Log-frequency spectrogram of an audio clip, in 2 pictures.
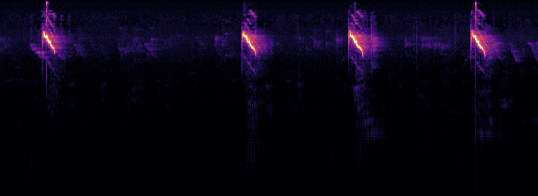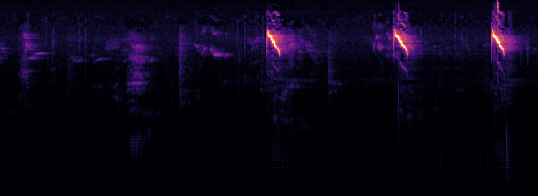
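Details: Lombok kecial kuning, a lemon-bellied white-eye female calling for a male: seven thin, high 'ciak' calls, each a quick downward sweep, spaced unevenly over several seconds, the background otherwise quiet.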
